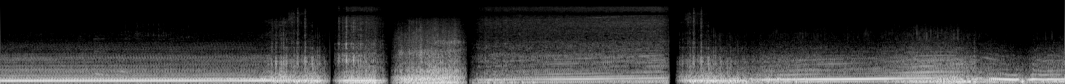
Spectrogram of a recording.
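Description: Twin-turbo Dodge Viper V10 heard from inside the cabin. It runs at a steady pitch at first, then, broken by a few abrupt cuts, pulls hard with the engine note climbing twice. Near the end the pitch drops at a gear change.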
